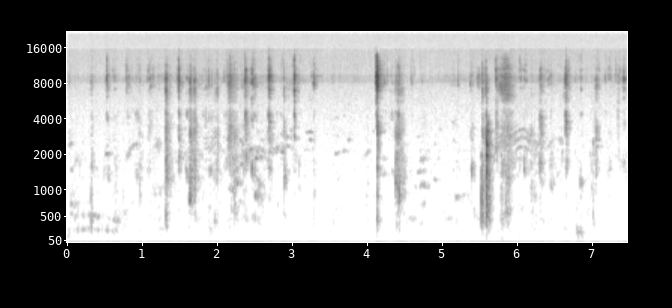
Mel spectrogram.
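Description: Faint chewing and lip-smacking from eating chicken kosa and rice by hand: a scatter of small, irregular clicks and wet smacks, the loudest about five and a half seconds in.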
